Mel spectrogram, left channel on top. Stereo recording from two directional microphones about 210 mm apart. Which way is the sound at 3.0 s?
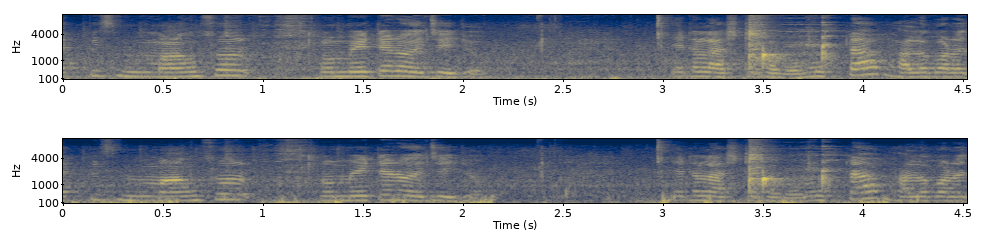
15° right (ahead or behind).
